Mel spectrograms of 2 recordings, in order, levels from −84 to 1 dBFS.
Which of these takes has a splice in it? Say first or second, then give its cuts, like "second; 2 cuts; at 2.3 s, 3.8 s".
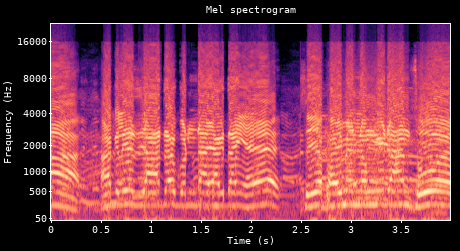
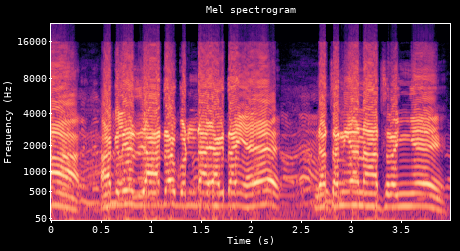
first; 1 cut; at 2.4 s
